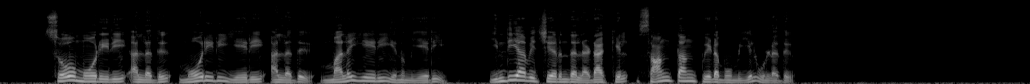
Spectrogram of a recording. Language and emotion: Tamil, neutral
